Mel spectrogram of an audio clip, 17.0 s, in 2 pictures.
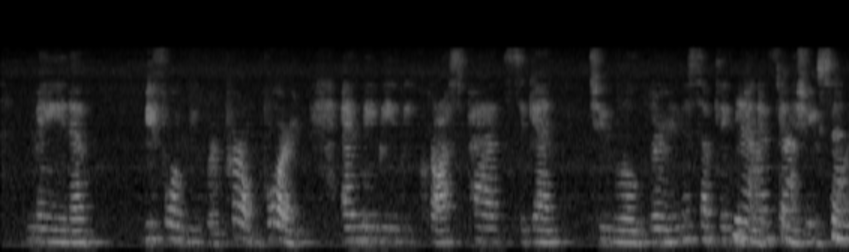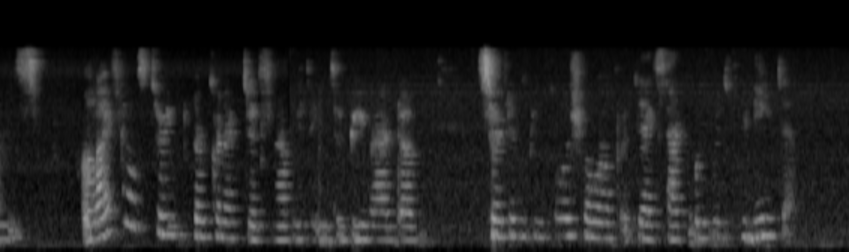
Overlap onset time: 7.3 s

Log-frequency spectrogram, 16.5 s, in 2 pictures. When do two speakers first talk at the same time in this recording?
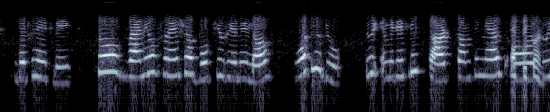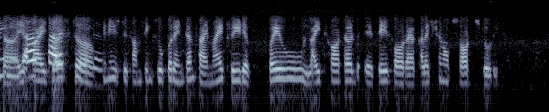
7.7 s

